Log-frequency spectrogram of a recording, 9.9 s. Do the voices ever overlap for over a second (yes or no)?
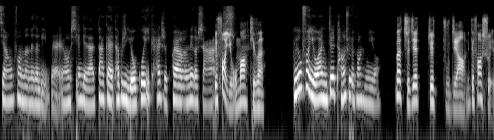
no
